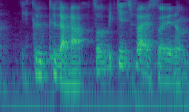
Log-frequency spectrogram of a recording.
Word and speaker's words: Kudara: so the name is the pronunciation of the country is said to be, or has been said to be Kudara, so which is why so we learn the name of the country as Kudara.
